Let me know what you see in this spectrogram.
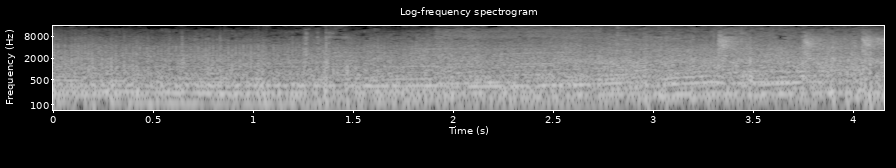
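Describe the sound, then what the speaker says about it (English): Rallycross race cars crawl around a circuit at low speed in single file to set the grid for a final. Their engines drone steadily and loudly, with passing and revving tones layered on top. "the guys running around at 60 k's an hour in single file to set the grid for the final"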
